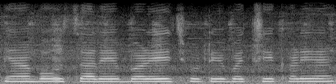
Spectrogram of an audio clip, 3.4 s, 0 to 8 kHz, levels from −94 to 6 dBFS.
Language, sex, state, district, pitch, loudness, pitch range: Hindi, female, Bihar, Kaimur, 250 Hz, -12 LUFS, 245-255 Hz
